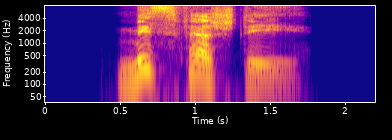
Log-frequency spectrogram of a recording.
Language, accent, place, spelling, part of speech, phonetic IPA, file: German, Germany, Berlin, missversteh, verb, [ˈmɪsfɛɐ̯ˌʃteː], De-missversteh.ogg
- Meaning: singular imperative of missverstehen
